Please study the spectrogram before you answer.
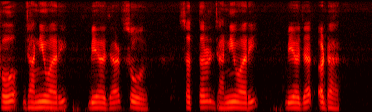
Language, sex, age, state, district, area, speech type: Gujarati, male, 18-30, Gujarat, Anand, rural, spontaneous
